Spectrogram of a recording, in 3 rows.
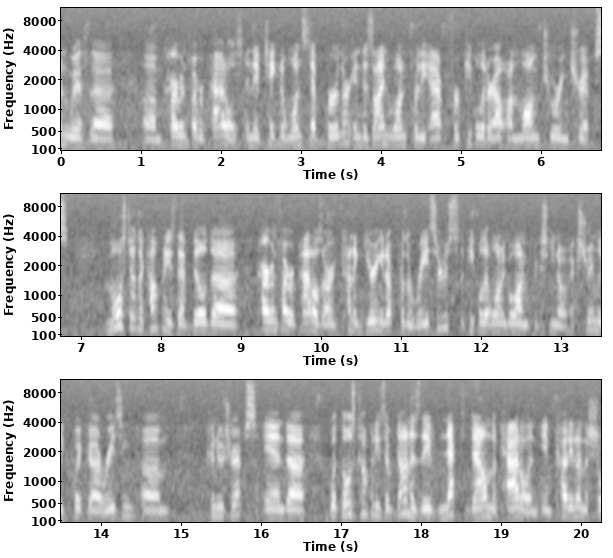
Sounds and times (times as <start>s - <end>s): Speech: 0.0s - 20.2s.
